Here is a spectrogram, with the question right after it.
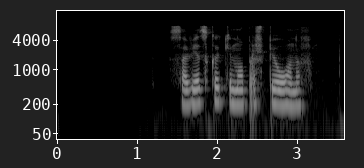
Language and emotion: Russian, neutral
